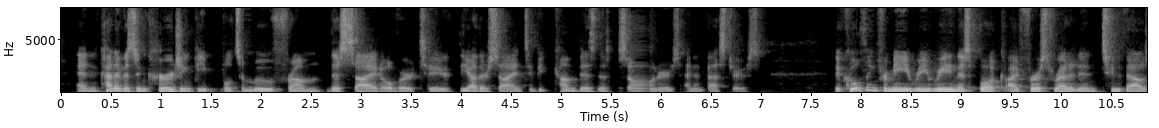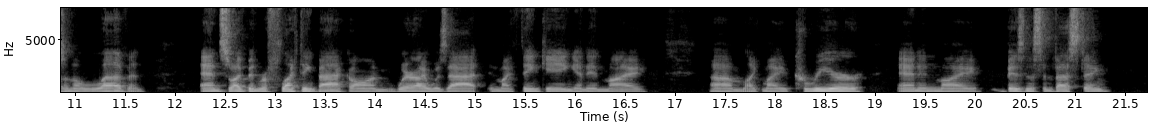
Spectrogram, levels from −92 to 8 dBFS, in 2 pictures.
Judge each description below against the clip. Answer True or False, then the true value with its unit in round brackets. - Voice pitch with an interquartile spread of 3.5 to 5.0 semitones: False (3.1 semitones)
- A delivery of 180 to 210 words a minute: False (170 wpm)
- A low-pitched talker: True (115 Hz)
